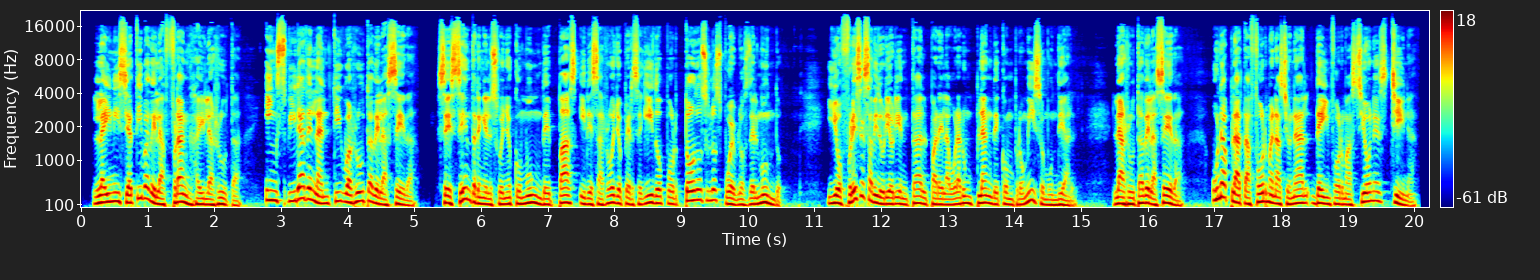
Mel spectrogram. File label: locutor venezuela venezuelan voiceover; locutor de Venezuela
